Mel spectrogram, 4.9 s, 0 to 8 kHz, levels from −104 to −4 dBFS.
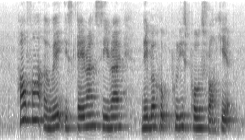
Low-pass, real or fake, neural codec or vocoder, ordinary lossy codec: none; fake; codec, 16 kHz, 8 kbps, FreqCodec, smaller model; none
